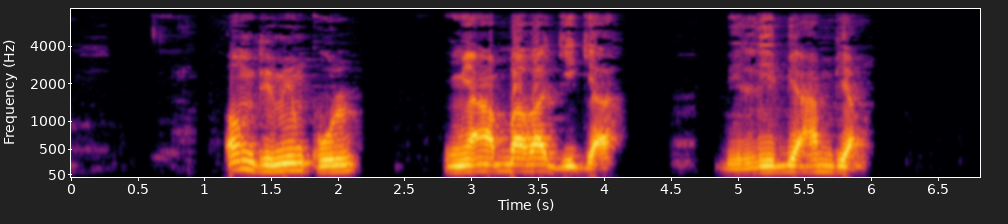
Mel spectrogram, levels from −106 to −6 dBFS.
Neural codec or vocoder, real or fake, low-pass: none; real; 7.2 kHz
